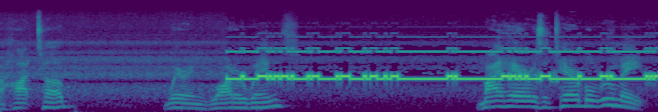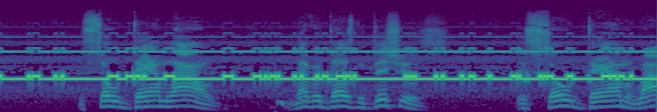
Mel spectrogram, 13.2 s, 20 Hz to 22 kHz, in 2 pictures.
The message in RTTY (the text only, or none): ZEAAG 9HSZ9 OONG2 Y7GSV …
